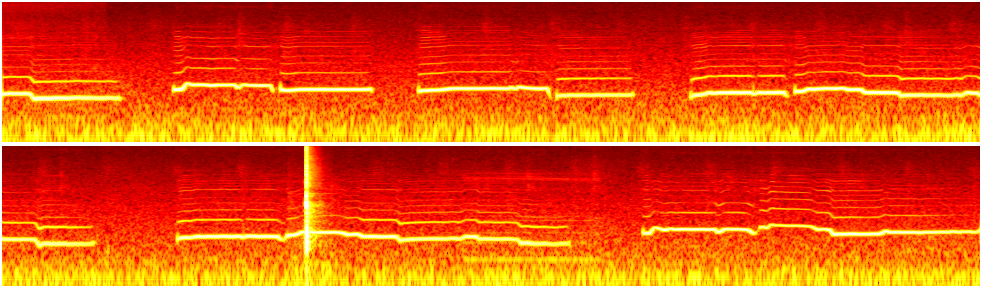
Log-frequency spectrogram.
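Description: A woman humming a slow tune wordlessly, in short phrases separated by brief pauses, the notes stepping up and down. A single sharp click cuts in about two-thirds of the way through, louder than the humming.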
